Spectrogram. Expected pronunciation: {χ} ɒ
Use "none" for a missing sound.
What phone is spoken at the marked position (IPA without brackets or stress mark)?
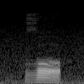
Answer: ɣ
